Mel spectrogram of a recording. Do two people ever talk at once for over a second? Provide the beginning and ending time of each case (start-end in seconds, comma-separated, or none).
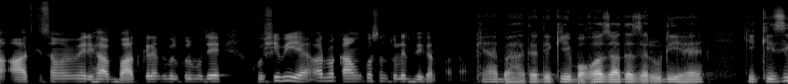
none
